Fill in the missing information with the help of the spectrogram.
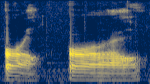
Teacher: What we do here is a half l vowel sound, which you can see on my vowel chart here. So this is actually an l colored er vowel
